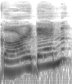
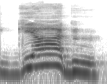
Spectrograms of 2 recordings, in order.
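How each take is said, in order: First: The g is said without a y-glide. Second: The g is followed by a y-glide. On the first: "instead of saying garden" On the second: "we say garden"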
